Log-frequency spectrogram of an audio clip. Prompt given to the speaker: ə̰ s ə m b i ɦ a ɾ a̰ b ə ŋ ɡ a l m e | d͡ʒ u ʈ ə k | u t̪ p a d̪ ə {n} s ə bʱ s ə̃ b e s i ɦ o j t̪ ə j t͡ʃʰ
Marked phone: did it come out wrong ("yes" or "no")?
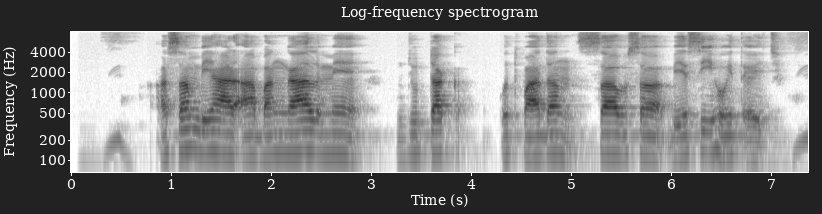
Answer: no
